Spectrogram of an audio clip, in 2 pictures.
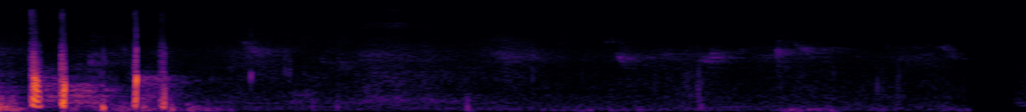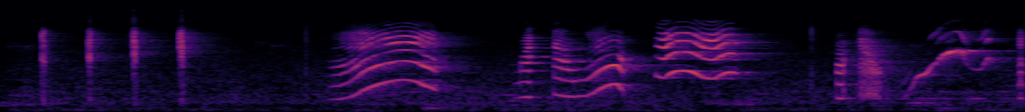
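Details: Indoor pet parrot imitating "mummy" and "papa": after a noisy, tapping start and a quiet stretch, a series of clear, looping harmonic voiced syllables arrives between seven and nine seconds, with sharp clicks around them.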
